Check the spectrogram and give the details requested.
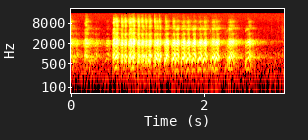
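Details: Willow ptarmigan song: after a quiet start, a rapid run of about sixteen harsh, nasal, clucking notes that gradually slow and fade toward the end.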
